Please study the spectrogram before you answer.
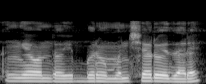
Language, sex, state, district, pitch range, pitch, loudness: Kannada, male, Karnataka, Koppal, 140-150 Hz, 145 Hz, -13 LUFS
